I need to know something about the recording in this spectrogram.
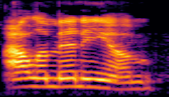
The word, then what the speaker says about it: aluminium: And she would say, yes, it's pronounced aluminium.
